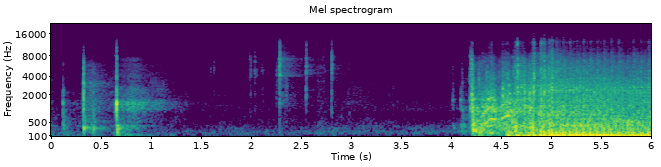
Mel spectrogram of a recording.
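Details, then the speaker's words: Ariens-made Ever Ride Hornet zero-turn, 25 hp Briggs & Stratton twin, 520-some hours: starts and runs loud with an uneven lumpy beat, better than before but rough; a chewed plug wire is suspected. "still doesn't sound real great it's better than it was but I'm still wondering if we got a chewed spark plug wire or something"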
